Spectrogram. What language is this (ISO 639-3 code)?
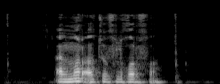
ara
